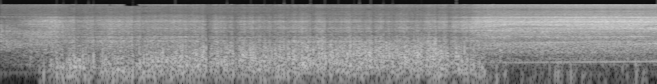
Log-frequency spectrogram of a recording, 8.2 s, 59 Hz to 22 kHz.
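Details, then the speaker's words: Dell GX280 desktop that won't work: power light stays orange and it never POSTs; the cooling fan gives a loud, steady, jet-like rushing roar at full speed that never changes, with no drive or boot sounds following. "stayed orange and yeah so so this one sounds like a jet as well imagine having this Dell and that Dell over there both running oh it would be so loud in here holy crap"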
